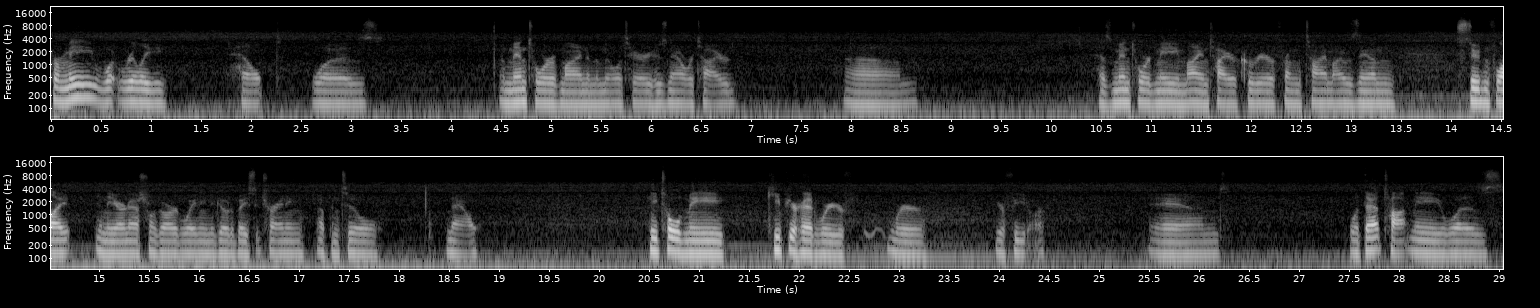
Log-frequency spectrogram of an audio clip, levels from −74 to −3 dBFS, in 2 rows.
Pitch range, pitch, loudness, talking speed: 95-125 Hz, 120 Hz, -30 LUFS, 130 wpm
